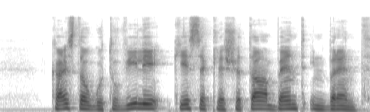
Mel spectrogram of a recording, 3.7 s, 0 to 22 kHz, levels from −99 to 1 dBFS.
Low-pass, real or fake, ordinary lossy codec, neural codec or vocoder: none; real; none; none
